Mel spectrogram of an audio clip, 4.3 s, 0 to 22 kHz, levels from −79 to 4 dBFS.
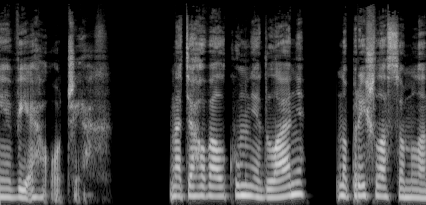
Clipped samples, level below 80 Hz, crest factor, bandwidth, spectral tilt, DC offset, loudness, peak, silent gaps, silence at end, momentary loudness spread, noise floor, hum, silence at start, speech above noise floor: under 0.1%; -60 dBFS; 16 dB; 20 kHz; -4 dB/octave; under 0.1%; -17 LUFS; 0 dBFS; 1.16-1.69 s, 3.19-3.36 s; 0 s; 9 LU; under -90 dBFS; none; 0 s; over 73 dB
